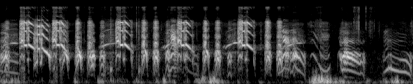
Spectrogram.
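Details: Grey francolins (desi teetar) fighting, giving dense, rapid, grating calls that repeat almost without pause. A few shriller rising and falling squeals come near the end.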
